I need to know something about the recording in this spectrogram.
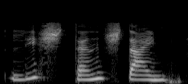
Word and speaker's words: Liechtenstein: no sé no nunca he escuchado que se pronunció en español liechtenstein no sé pero en alemán es liechtenstein y pues era un imperio se dice que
